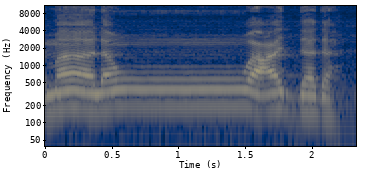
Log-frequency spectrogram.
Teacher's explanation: یہاں پر ادغام بالغنہ ہوگا، تنوین کے بعد حرف واو آیا ہے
